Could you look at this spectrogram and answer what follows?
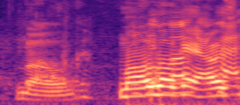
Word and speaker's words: Moog: and then you want to know how it's pronounced right Moog Moog okay I was correct I've been saying Moog for while everybody's still like Moog and yeah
